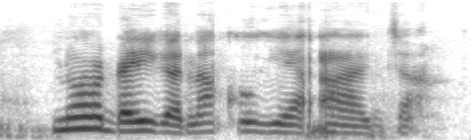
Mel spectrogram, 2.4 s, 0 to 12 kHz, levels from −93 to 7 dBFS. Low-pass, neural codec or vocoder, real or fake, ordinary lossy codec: none; codec, 24 kHz, 3 kbps, HILCodec; fake; none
